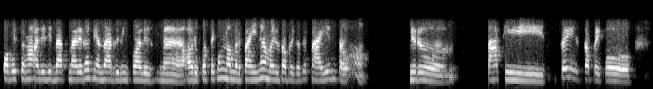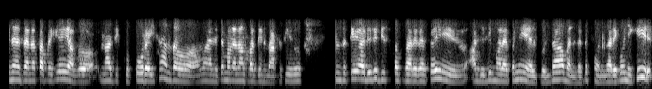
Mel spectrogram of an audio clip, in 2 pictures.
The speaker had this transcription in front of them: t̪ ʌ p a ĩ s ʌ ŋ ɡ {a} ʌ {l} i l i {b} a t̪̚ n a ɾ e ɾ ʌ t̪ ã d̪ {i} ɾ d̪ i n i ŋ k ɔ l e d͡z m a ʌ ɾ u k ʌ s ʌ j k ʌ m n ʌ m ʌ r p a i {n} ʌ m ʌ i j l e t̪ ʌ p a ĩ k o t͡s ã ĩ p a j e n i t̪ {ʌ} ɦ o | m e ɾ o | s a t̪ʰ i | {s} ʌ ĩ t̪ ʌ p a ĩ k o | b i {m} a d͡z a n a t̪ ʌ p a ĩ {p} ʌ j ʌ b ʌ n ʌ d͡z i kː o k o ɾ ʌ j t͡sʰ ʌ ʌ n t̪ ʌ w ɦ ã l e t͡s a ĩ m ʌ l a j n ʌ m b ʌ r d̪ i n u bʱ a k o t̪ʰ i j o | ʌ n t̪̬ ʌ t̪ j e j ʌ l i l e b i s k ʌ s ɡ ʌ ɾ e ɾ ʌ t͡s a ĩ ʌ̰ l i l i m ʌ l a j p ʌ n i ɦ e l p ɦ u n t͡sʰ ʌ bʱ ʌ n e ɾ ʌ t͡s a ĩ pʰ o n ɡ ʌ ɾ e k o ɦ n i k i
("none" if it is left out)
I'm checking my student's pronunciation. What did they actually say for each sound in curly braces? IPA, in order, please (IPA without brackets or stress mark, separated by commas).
ʌ, l, b, a, n, ʌ, t͡s, n, k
